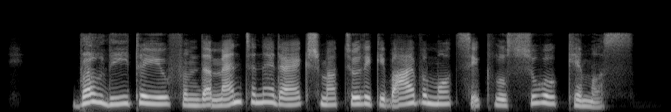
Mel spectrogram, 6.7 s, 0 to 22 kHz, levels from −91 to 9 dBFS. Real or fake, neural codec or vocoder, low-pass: fake; codec, 16 kHz in and 24 kHz out, 0.4 kbps, LongCat-Audio-Codec, two codebook decoder; 7.2 kHz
